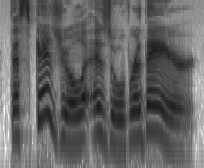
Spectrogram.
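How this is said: It is said in an American accent.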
